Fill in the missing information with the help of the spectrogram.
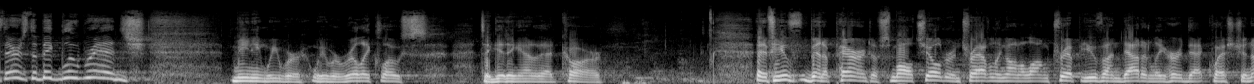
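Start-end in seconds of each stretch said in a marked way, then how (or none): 0.0-1.5 high mild mock shout. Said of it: "we would shout it out".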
